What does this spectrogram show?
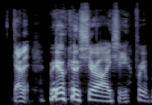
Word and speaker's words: Shiraishi: uh junya andoki and was voiced by ryoko shira damn it ryoko shiraishi from pronounced it wrong sorry and there's also a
